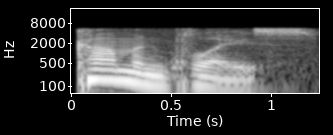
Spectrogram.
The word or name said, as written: commonplace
